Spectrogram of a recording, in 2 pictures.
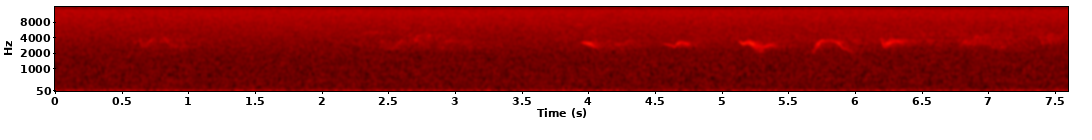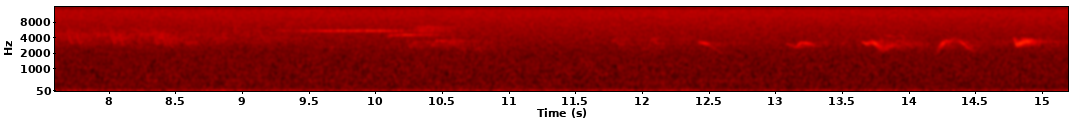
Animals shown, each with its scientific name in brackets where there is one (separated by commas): Scarlet Tanager (Piranga olivacea), Red-eyed Vireo (Vireo olivaceus), Ovenbird (Seiurus aurocapilla), Black-throated Green Warbler (Setophaga virens)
